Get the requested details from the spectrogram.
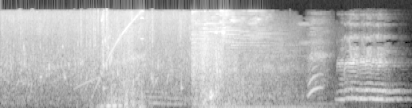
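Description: A shower sprays water.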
